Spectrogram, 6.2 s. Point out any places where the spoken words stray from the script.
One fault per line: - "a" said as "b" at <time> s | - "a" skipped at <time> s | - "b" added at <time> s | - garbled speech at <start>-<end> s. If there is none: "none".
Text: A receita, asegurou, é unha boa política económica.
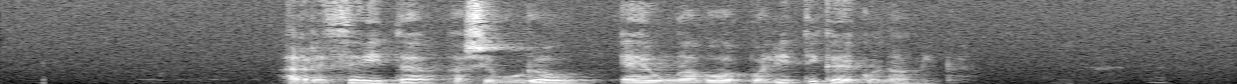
none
